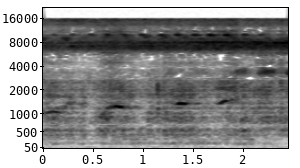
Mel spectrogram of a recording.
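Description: A few faint, short bird chirps, thin rising notes spaced through the moment, over a steady hiss, heard through a television's speaker.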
